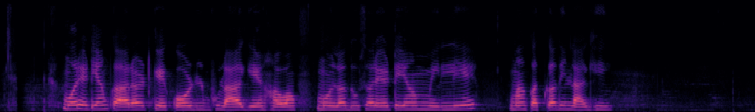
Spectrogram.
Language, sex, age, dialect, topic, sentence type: Chhattisgarhi, female, 18-24, Central, banking, question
